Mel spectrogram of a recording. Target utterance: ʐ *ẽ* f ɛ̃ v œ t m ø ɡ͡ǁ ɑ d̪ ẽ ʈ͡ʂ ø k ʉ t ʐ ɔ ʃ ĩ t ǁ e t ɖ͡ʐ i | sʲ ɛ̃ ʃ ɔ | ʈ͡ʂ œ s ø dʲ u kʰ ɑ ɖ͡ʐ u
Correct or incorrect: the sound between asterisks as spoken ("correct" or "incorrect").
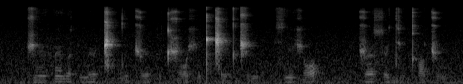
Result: incorrect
